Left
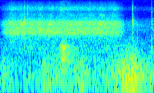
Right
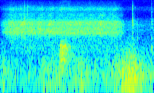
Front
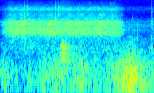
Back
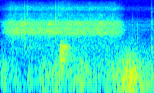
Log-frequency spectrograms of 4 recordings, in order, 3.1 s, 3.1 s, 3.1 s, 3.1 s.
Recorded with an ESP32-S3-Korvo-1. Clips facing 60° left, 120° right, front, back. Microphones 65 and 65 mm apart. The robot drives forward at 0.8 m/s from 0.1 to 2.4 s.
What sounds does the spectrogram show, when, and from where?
1.2 s a whoosh: 170° right, 9.5 m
